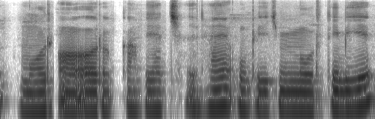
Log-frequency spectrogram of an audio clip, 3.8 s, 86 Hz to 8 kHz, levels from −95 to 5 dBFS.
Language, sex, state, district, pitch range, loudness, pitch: Hindi, male, Bihar, East Champaran, 120-135 Hz, -18 LUFS, 125 Hz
